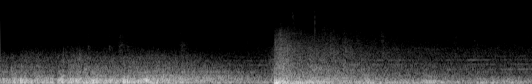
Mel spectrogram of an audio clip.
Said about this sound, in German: Es ist wieder eine dieser Nächte in der ukrainischen Hauptstadt. Russische Drohnen kreisen über Kiew. Die Flugabwehr ist aktiv. Stundenlang geht das so, bis in die frühen Morgenstunden.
